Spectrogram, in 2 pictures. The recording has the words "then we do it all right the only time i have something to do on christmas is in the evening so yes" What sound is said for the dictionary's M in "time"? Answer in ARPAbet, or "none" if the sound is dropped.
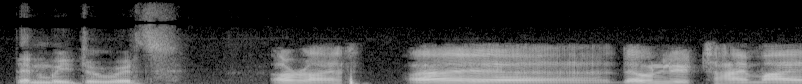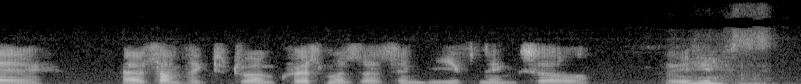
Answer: M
